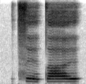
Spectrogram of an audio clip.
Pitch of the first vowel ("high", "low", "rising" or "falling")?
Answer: falling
